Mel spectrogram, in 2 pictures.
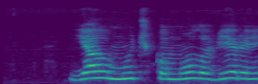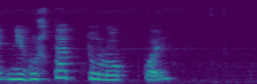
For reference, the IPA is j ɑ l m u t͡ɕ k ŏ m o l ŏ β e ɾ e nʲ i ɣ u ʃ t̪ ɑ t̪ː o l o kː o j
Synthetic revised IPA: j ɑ l m u t͡ɕ k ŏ m o l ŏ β e ɾ e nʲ i ɣ u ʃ t̪ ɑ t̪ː u l o kː o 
